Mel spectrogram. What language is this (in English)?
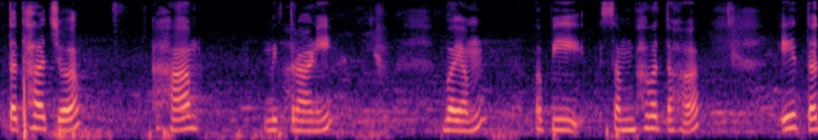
Sanskrit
